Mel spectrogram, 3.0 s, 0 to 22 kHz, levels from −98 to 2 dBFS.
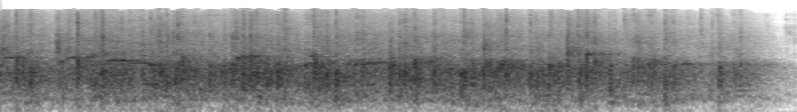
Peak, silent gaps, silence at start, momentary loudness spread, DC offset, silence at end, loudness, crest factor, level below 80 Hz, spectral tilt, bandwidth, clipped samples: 0 dBFS; none; 0 s; 5 LU; under 0.1%; 0.1 s; -16 LUFS; 18 dB; -58 dBFS; 0.5 dB/octave; 17 kHz; under 0.1%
